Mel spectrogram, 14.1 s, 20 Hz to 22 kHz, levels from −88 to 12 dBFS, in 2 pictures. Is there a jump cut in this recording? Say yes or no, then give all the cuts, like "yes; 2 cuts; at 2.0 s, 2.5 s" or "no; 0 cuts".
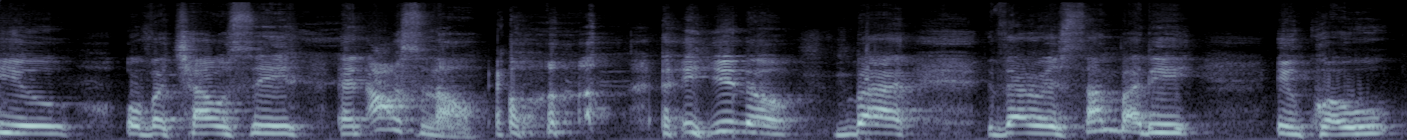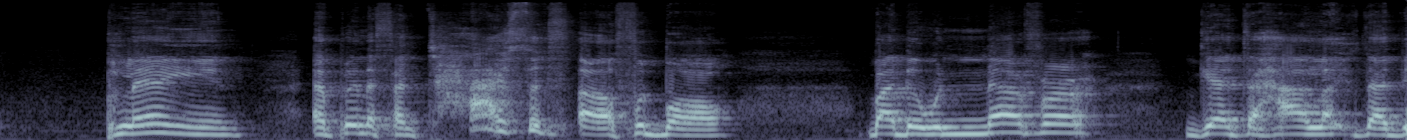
no; 0 cuts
